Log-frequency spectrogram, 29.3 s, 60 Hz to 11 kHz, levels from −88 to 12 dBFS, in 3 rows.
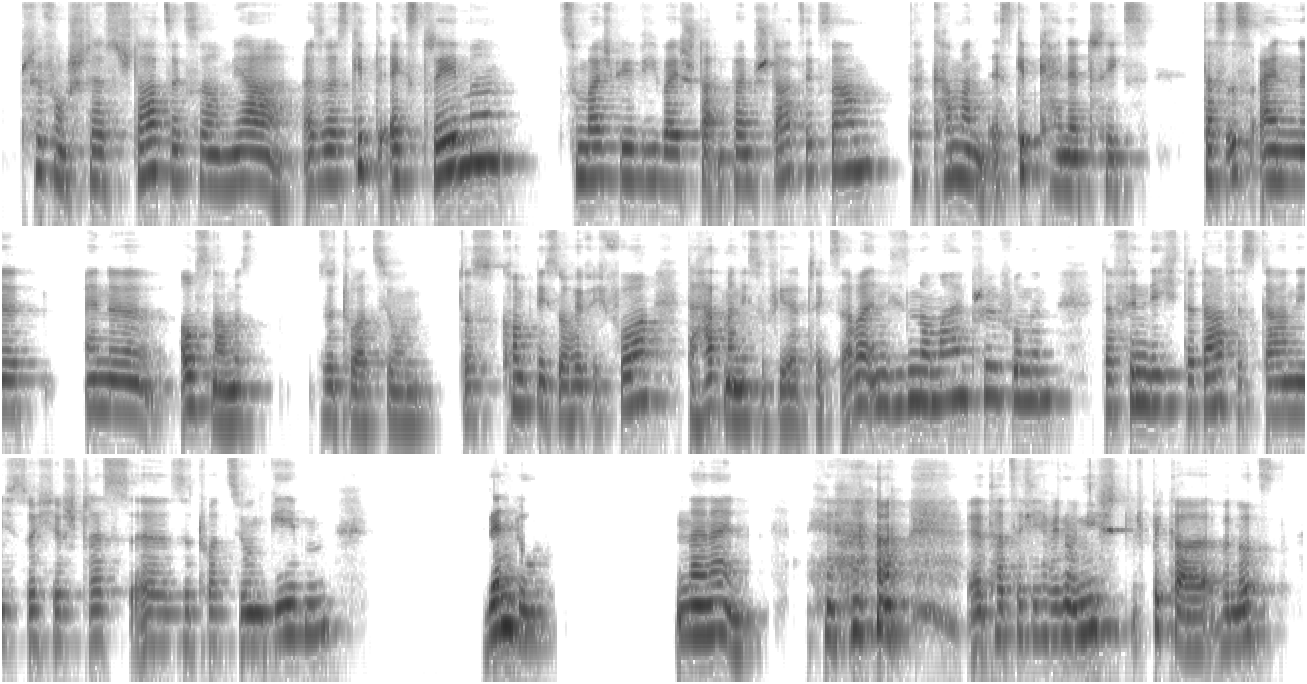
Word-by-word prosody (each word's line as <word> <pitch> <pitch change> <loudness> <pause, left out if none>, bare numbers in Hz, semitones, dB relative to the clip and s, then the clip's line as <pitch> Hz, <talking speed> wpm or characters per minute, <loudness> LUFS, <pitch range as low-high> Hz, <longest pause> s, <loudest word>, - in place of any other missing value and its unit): Prüfungsstress, 175 -5 -3
Staatsexamen, 180 -4 0
ja. 170 -1 +1
Also, 165 +2 -2
es 175 0 0
gibt 235 +2 0
Extreme, 230 +9 +5 0.4
zum 190 - -3
Beispiel 190 -1 +1
wie 180 +1 -5
bei 170 -1 +3
Sta 165 0 -2
beim 165 0 -1
Staatsexamen, 210 +6 -2
da 170 - -10
kann 185 +3 -4
man 185 -3 0
es - - -7
gibt 215 0 +1
keine 155 -1 +1
Tricks. 150 0 -7 0.4
Das 175 -1 -1
ist 210 0 -1
eine 170 -1 +1 0.4
eine 170 - 0
Ausnahme 185 -8 +2
s 135 0 -13 0.5
Situation. 130 -3 -5 0.2
Das 145 0 -9
kommt 185 -1 -2
nicht 165 -1 -2
so 150 -1 -2
häufig 150 -1 -5
vor. 200 +7 +1 0.2
Da 145 -2 -5
hat 175 +2 0
man 140 - +5
nicht 140 0 +1
so - - -12
viele 135 -1 -4
Tricks. - - -11
Aber 195 0 +1
in 195 - -1
diesen 190 +2 -2
normalen 210 +2 +1
Prüfungen, 220 -2 -3 0.3
da 175 - -3
finde 190 +2 0
ich, 190 0 -6
da 170 - -3
darf 180 +3 0
es 160 - -13
gar 160 +1 -1
nicht 160 -1 -1
solche 155 -1 -5
Stress 165 +2 -8
äh, 155 -1 -4
Situationen 150 0 -1
geben. 185 +4 0 1.1
Wenn 215 +4 +10
du 305 +4 -1 0.9
Nein, 180 0 +7
nein. 190 - 0 0.4
Ja 185 +2 +4 0.4
Äh, 155 - -1
tatsächlich 175 +2 -4
hab 180 - -5
ich 170 - -1
noch 180 -1 +6
nie 205 +3 +5
Sch 215 +2 -3
Spicker 205 - +1
benutzt, 170 +3 -1
175 Hz, 150 wpm, -24 LUFS, 155-200 Hz, 1.1 s, Wenn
